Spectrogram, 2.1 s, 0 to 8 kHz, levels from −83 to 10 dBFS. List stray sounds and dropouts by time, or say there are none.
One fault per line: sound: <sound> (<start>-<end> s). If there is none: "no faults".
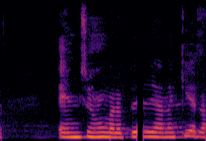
sound: dropout (1.4-1.4 s)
